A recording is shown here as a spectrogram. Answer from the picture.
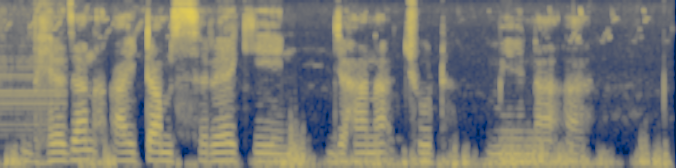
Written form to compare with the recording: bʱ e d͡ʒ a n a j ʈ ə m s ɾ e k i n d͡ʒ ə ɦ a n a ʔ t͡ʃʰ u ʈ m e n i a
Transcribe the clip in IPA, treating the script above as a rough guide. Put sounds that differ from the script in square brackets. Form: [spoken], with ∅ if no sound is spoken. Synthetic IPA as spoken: bʱ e d͡ʒ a n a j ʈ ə m s ɾ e k i n d͡ʒ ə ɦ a n a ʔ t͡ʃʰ u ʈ m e n [a] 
